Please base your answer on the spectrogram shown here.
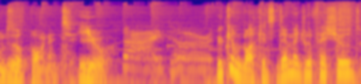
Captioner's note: ahh it hurts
